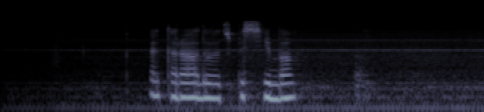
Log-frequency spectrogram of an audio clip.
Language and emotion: Russian, neutral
